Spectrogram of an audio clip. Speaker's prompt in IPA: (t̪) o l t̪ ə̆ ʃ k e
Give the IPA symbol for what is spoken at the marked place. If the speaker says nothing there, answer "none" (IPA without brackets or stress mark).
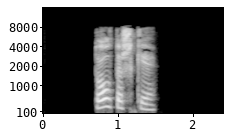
t̪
